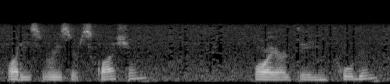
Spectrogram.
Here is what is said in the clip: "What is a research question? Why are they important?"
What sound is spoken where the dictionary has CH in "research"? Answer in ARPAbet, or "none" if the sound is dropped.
S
